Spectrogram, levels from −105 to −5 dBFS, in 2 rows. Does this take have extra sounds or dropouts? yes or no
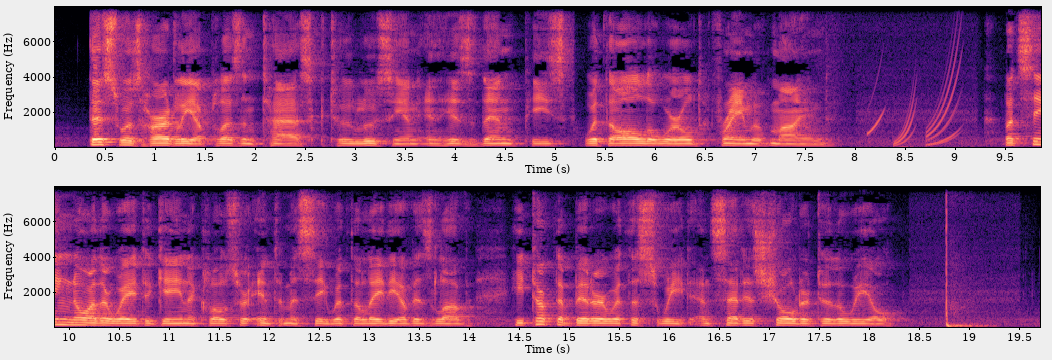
yes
